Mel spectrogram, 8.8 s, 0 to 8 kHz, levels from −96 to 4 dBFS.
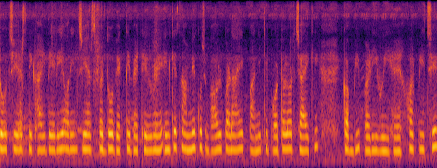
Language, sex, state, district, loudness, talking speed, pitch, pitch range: Hindi, female, Chhattisgarh, Bastar, -18 LUFS, 255 wpm, 230 Hz, 220-235 Hz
